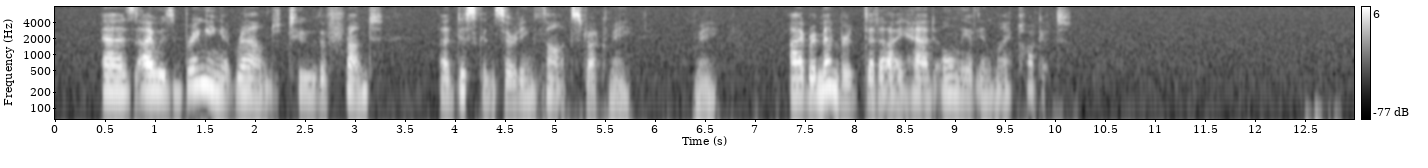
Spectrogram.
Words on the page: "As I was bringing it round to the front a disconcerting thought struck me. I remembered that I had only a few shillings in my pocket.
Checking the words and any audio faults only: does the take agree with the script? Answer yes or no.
no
